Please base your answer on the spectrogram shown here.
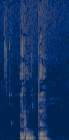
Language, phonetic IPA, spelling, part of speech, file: Polish, [ˈruda], ruda, noun / adjective, LL-Q809 (pol)-ruda.wav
